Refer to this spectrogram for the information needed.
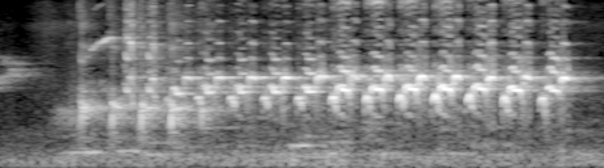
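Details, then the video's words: Sooty-headed bulbul singing to provoke other bulbuls: a rising whistle opens a rapid, harsh, squawky series of repeated notes, roughly two per second, building in loudness. "SUARA BURUNG KUTILANG GACOR"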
